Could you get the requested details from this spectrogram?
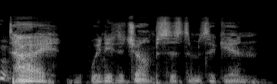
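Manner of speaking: very deep, raspy voice. Imitating Captain Adama giving an order: Captain Adama deep raspy voice. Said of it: "Captain Adama from Battlestar Galactica talking in this deep, raspy voice".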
